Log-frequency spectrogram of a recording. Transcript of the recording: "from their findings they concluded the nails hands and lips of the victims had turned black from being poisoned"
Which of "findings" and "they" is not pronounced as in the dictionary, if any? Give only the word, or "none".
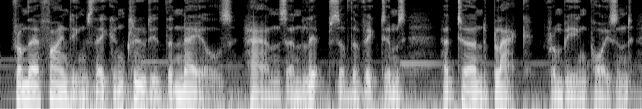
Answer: none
